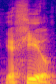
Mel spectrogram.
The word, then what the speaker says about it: Yecheil: of this shoe is a heel and the reason it's pronounced that way is because the name of the shoe is actually a Hebrew word that means may God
